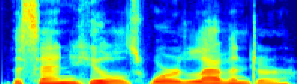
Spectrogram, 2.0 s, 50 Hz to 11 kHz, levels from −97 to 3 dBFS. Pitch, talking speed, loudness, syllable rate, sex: 230 Hz, 150 wpm, -15 LUFS, 4.4 syllables/s, female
